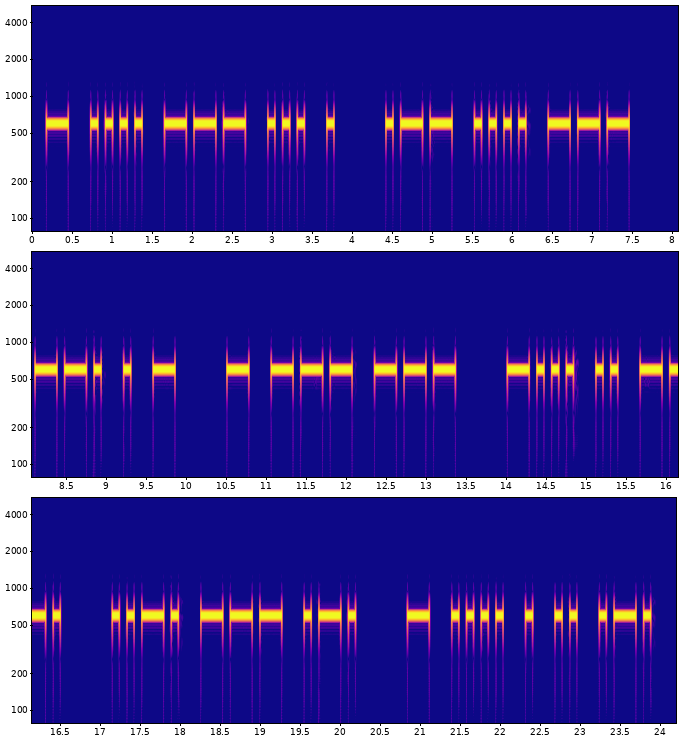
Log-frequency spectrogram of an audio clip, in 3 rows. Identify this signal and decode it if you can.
Morse code, heard as a keyed tone, about 13 wpm, 600 Hz. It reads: THOSE WHO GET TOO BIG FOR THEIR
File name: mp3 files / Lexiphiles - 13wpm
